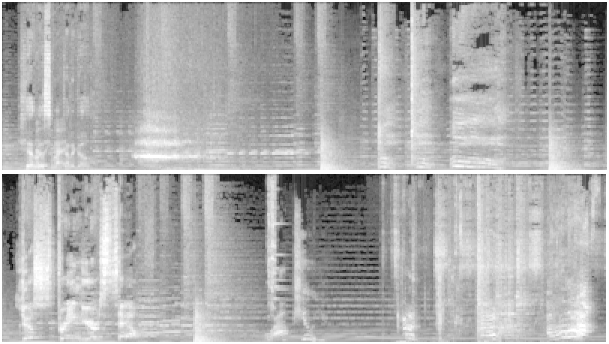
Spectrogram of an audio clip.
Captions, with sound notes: Hey, listen - I gotta go. (car screeches off) Huh, huh... HUUUHHH!!! JUST BRING YOURSELF!!! Or I’ll kill you! (Chuck cries out in agony)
